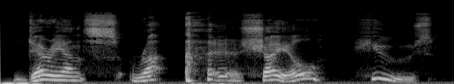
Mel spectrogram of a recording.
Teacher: That little cough is an attempt at a glottal stop.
